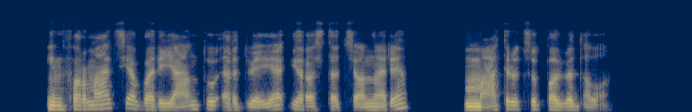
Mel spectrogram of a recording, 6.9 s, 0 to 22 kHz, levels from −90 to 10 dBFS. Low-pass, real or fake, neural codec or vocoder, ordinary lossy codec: 7.2 kHz; real; none; Opus, 16 kbps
